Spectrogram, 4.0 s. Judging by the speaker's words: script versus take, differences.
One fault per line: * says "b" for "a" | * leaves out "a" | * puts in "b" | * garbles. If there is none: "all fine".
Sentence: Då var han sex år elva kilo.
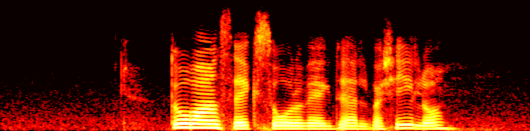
* puts in "och vägde"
